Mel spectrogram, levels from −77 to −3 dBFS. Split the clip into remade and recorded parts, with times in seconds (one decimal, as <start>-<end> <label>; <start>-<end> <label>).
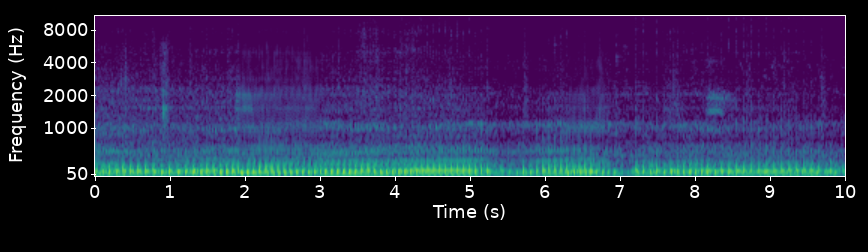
0.0-1.9 recorded; 1.9-3.0 remade; 3.0-6.3 recorded; 6.3-6.8 remade; 6.8-10.0 recorded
